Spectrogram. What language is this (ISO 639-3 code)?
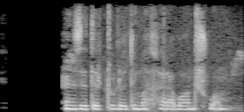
pus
